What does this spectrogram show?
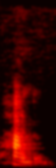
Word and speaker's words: handle: Pronunciation of हैंडल, HANDL, हैंडल। बच्चों यहाँ पर ई साइलेंट है, HANDL, हैंडल। ई साइलेंट है जैसा कि अभी आपने दोबारा सुना है।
